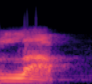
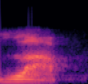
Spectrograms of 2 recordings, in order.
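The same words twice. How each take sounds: First: The word is said without a low tone. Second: The word is said with a low tone. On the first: It means secret. "so then that's lap right" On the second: It means to fall asleep. "there's also lap low tone"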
